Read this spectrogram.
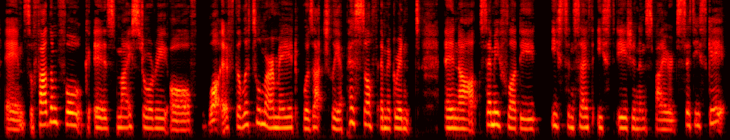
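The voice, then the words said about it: Scottish accent. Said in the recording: “I'm a Scottish-born Chinese background author, as I'm sure you can figure out from this accent... It's a wonderful accent”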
